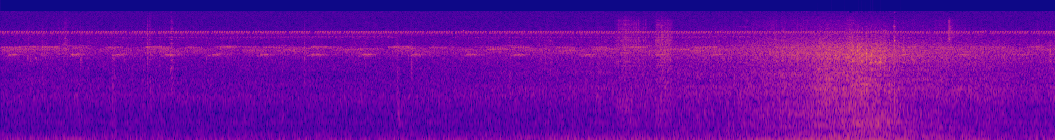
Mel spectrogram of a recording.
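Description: Insects chirping in a steady, even rhythm, with a vehicle passing that swells and fades about eight seconds in.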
